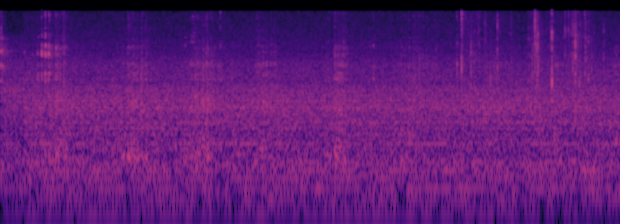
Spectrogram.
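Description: Faint crunches and clicks of someone chewing wavy ham-flavoured potato chips.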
